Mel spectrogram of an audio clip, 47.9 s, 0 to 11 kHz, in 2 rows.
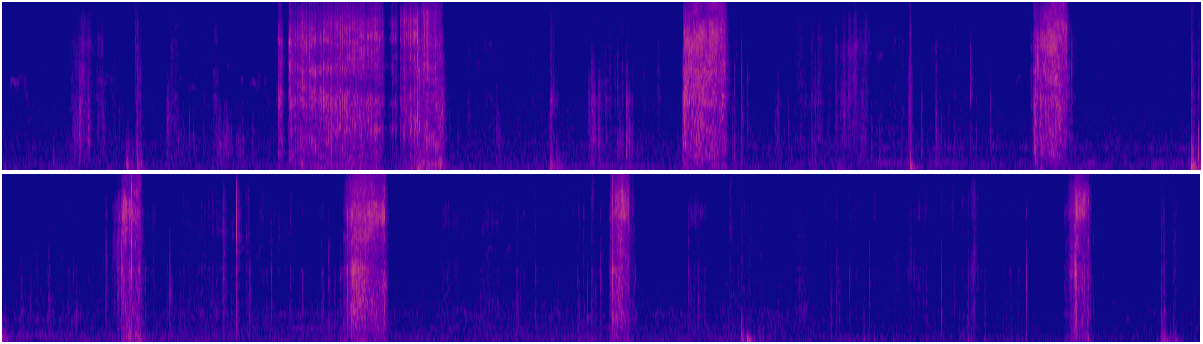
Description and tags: Tearing book pages: The sound of someone hastily tearing paper as well as sometimes tearing it more slowly, ripping sounds, abrupt and noisy sounds. This sound consists of several one shot variations in one take. This sound was recorded with a ZOOM H6 recorder and a RODE NTG-2 Shotgun mic. Post-processing was added in the form of a compressor in order to attenuate some of the sound's transients that caused clipping, while still keeping the rest of the sound's levels audible and vibrant. This sound was recorded by someone both hastily and slowly tearing sheets of paper into several smaller divisions. The smaller divisions would sometimes be placed over each other and then ripped in order to make the sound carry more impact, all while being recorded with a shotgun mic.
